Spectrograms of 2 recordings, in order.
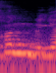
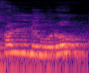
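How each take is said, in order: First: The second syllable begins with an n sound. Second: The second syllable begins with an l sound. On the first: The speaker calls it wrong. "선릉이 아니라" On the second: The speaker calls it right.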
